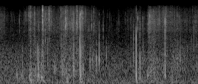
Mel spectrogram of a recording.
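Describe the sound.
Faint footsteps crunch along a narrow path in a V-shaped river valley. A few soft, uneven steps land with small crackling scuffs.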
